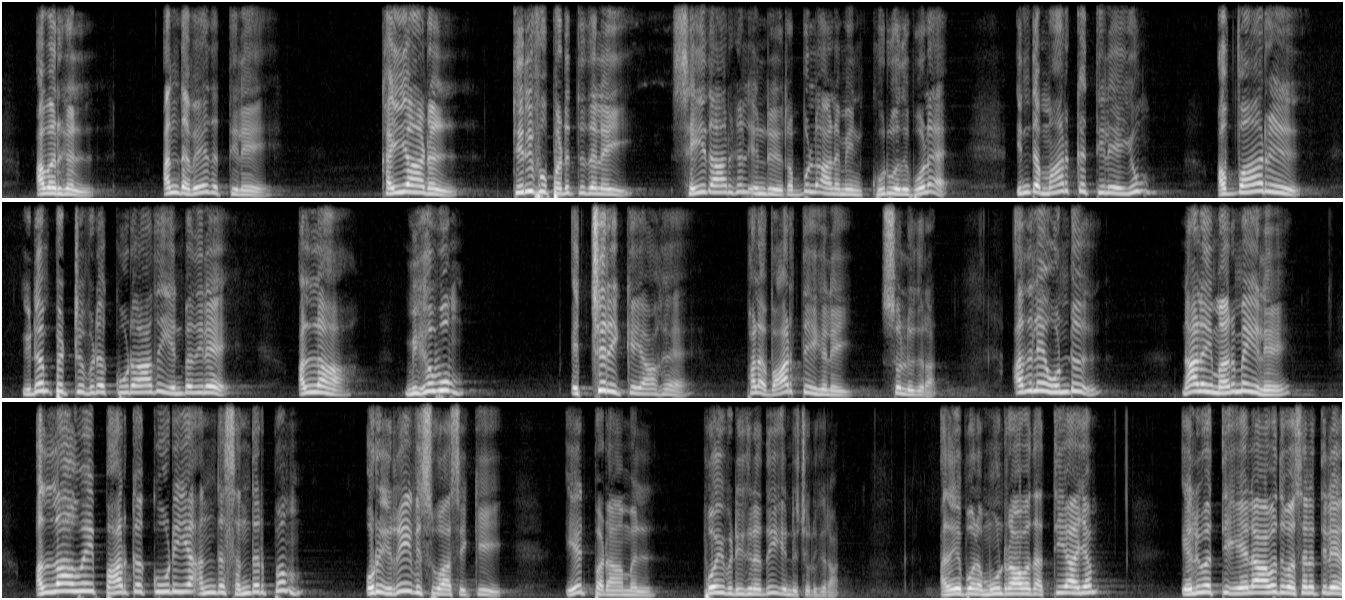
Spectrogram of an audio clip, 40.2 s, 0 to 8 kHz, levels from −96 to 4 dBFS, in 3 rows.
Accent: native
